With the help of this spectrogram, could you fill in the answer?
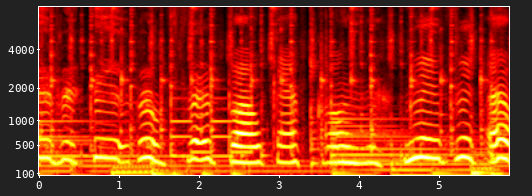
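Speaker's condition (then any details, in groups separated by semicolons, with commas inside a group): Cerebral palsy; from birth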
